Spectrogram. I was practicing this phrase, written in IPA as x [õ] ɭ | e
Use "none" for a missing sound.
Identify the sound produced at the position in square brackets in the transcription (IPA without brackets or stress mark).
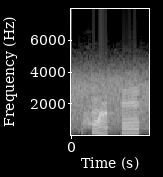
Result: õ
